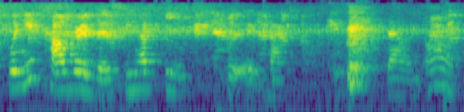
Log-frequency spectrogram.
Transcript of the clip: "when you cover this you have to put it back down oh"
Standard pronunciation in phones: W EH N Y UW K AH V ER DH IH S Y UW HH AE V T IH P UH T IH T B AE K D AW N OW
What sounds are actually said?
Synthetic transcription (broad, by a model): W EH N Y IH K AH V ER DH IH S Y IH HH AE F T IH P UH T IH T B AE K D AW N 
